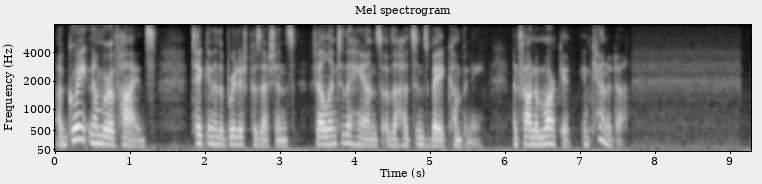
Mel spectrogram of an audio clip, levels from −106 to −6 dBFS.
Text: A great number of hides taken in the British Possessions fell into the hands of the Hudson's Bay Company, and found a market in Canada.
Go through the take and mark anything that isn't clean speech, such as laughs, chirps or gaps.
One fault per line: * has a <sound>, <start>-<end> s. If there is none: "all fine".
all fine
